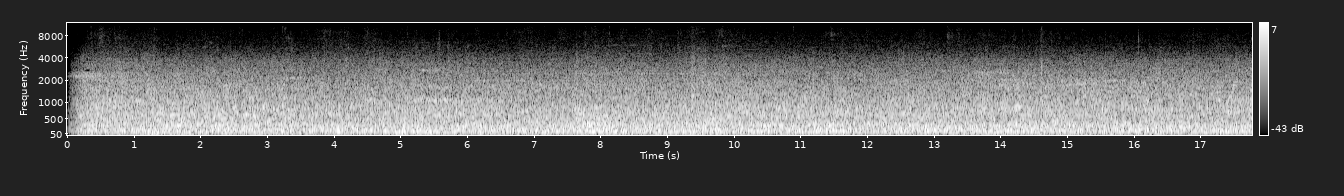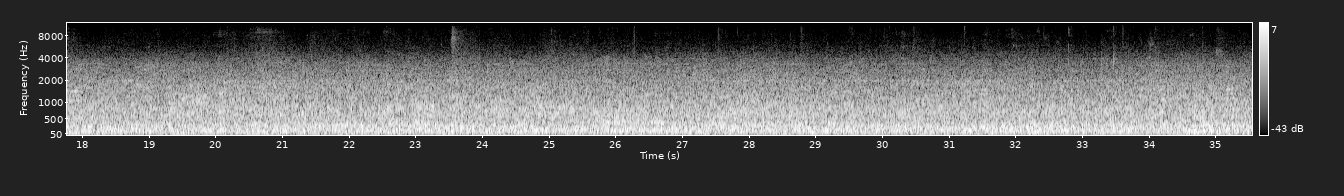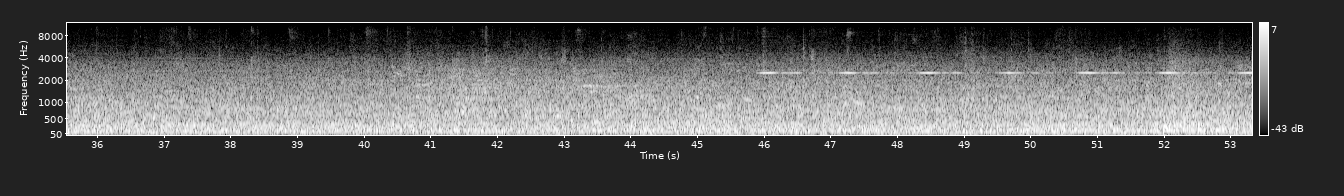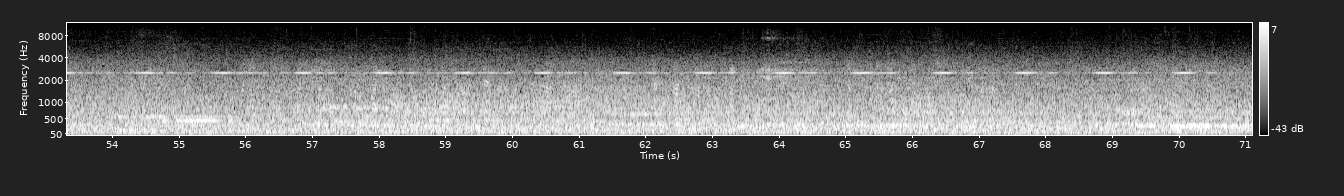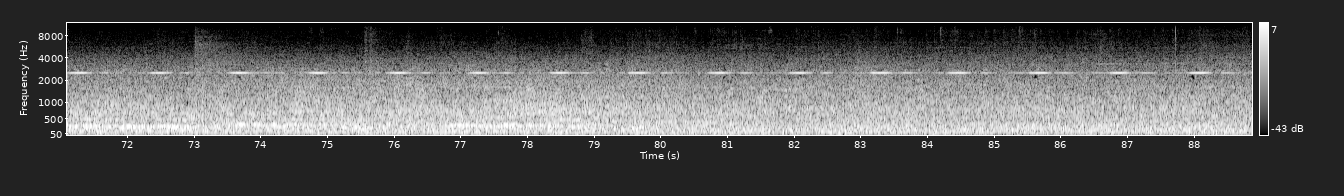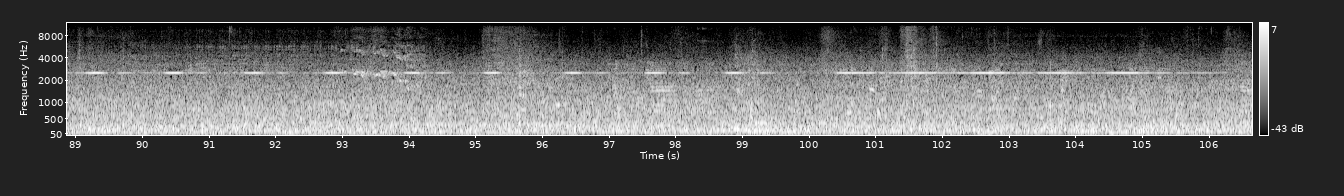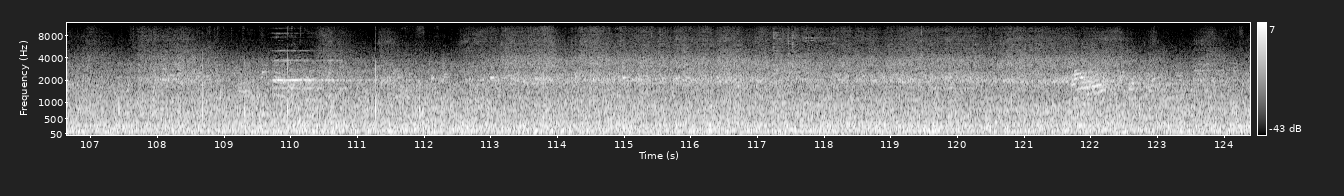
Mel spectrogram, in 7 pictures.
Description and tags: Bangkok Airport
Airport Bangkok Field recording Recorded with a Zoom H4n.
For more high quality sound effects and/or field-recordings, please contact us.
fieldrecording, field-recording, sfx, background, beeps, people, ambiance, places, ambient, thailand, ambience, atmosphere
